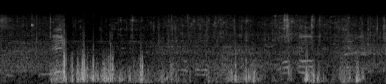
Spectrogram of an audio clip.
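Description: Carriage wheels rattle and creak.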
